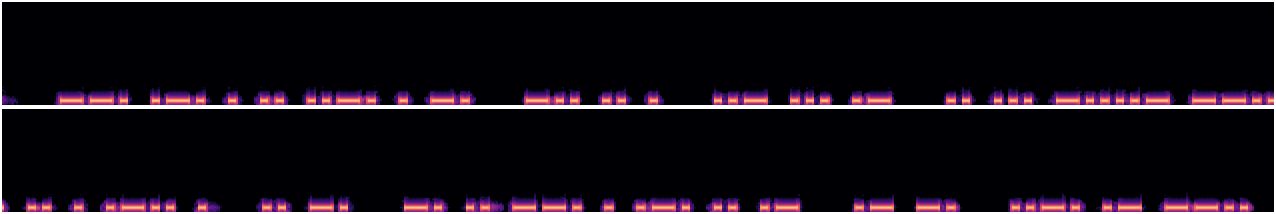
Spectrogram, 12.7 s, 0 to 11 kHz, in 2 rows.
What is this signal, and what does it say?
Morse code, heard as a keyed tone, about 32 wpm, 530 Hz. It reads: GREIFEN DIE USA IS-ZIELE IN NIGERIA AN FAZ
